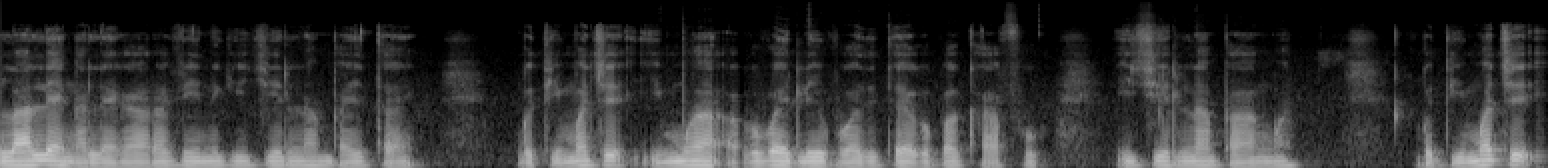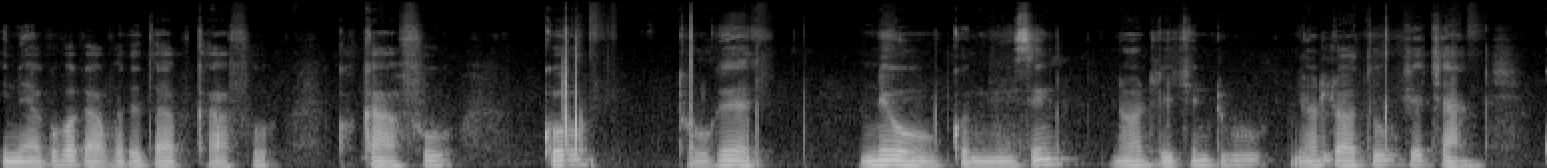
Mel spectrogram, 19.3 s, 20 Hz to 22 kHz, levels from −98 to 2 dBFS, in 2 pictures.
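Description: Short concealed packet loss at 4.59 to 4.66 s: about 40 ms of the call arrived too late, so the receiver stretched the preceding speech across the hole, leaving a brief smear. A burst of packet loss follows at 9.60 to 9.70 s, where about 80 ms went missing in a row; the last sound is held and faded before the speech resumes further on. Short concealed packet loss returns at 11.06 to 11.10 s, a 20 ms gap heard as a brief smear, and again at 18.74 to 18.79 s, where about 40 ms is lost and 32 ms is patched with a short wobble.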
